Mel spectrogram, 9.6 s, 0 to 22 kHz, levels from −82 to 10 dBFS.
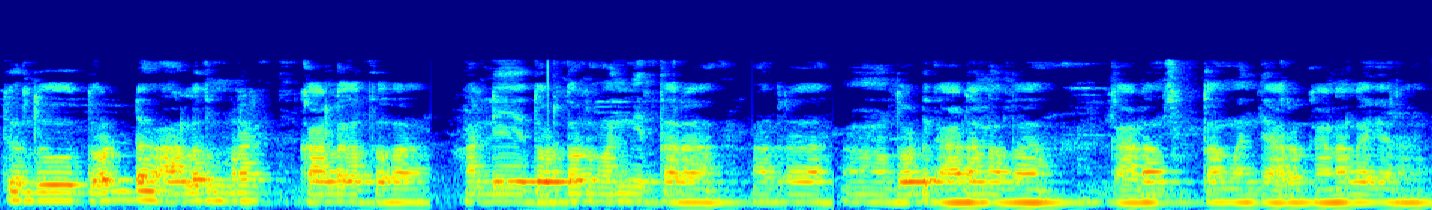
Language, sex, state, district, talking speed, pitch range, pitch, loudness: Kannada, male, Karnataka, Bijapur, 120 wpm, 100-110 Hz, 105 Hz, -18 LUFS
